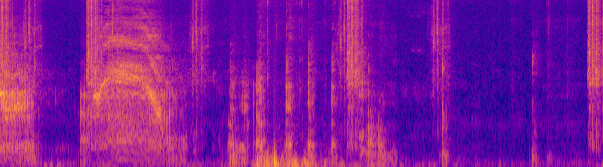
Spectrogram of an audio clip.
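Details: Large warthog caught and held by a big male leopard in South Africa, struggling before succumbing. A rising-then-falling harmonic squeal lasts about a second, amid scuffling, crunching noise and low thuds.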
